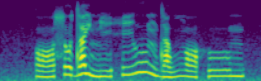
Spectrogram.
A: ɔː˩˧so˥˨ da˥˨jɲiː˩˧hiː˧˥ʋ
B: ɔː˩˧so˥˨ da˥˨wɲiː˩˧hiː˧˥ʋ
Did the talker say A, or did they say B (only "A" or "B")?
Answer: A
